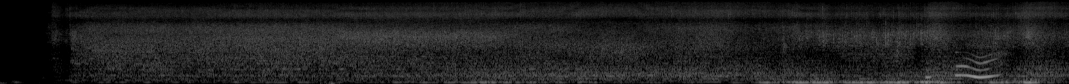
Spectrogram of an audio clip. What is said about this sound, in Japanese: 最後はシャワーで綺麗にするね。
